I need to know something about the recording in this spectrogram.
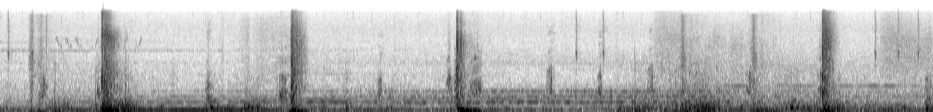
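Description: Heavy blows thud and crack.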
